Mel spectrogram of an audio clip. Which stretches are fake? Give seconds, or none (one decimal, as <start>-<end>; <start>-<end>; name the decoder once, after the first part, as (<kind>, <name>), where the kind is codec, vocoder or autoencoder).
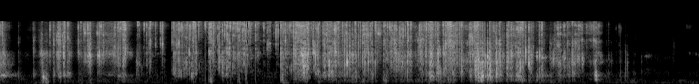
0.0-1.4 (codec, SNAC); 3.2-7.0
